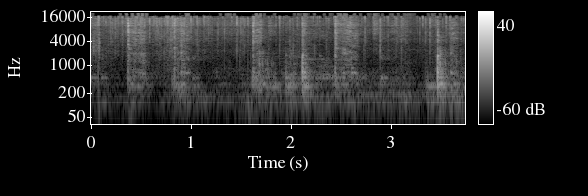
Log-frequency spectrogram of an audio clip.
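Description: Rice and cinnamon sizzle in a little ghee in a pot, close up, while being stirred, with repeated scraping strokes over a steady frying crackle and no voices.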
